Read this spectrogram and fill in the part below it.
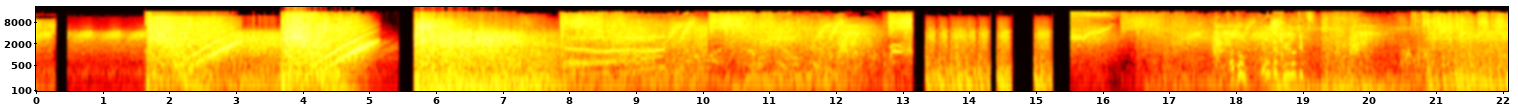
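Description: Rapid hits thud and crack.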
